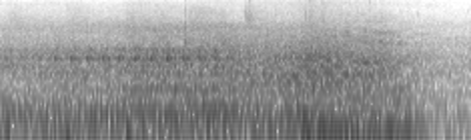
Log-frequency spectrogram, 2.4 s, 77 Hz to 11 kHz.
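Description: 1961 DAF 2000 DO truck with a Leyland six-cylinder diesel driving by on the road, its engine and tyre noise steady and growing slightly louder toward the end as it nears.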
